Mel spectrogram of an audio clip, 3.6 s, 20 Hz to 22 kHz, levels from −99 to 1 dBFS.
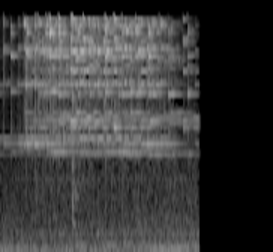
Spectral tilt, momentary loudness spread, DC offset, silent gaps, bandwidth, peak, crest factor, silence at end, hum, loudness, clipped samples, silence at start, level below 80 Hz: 2 dB/octave; 16 LU; under 0.1%; none; 17 kHz; -8 dBFS; 24 dB; 1 s; none; -26 LUFS; under 0.1%; 0 s; -62 dBFS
